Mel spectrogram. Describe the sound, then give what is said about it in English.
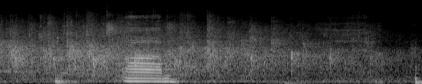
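An audience at a meeting applauds steadily for about four seconds to thank people for their work on an effort, a dense wash of clapping with a brief whoop or cheer rising above it partway through. “So thank you guys for your efforts there, and give them a round of applause too, because I think they deserve that.”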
